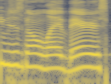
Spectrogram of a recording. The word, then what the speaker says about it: Varys: Varys? – Yeah, that's his name.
